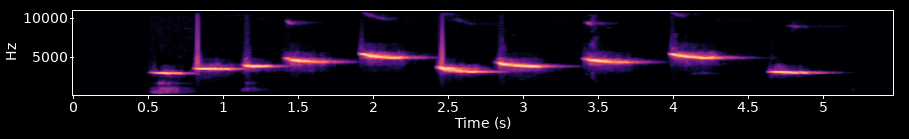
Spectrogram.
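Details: Captive Copper seedeater song of about nine pure whistled notes at shifting pitches, several slurred downward, steady spacing, with a faint low thump near the start.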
